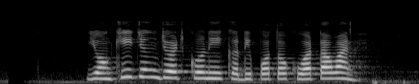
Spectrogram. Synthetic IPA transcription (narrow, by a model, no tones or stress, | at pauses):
jɔŋkid͡ʒɨŋd͡ʒɔrd͡ʒkulnikɨrdipɔt̪ɔkuwart̪awan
